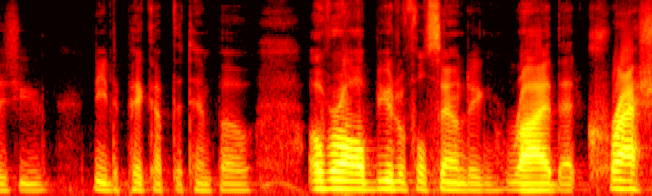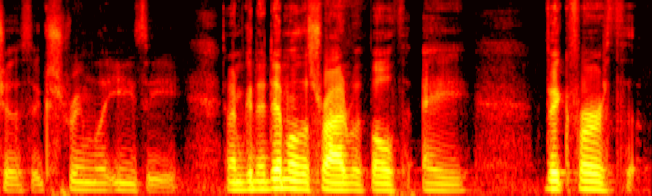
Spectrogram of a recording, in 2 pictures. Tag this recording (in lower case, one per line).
speech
